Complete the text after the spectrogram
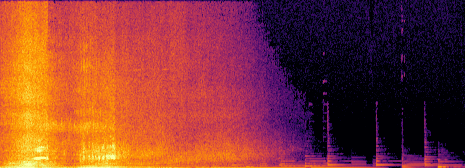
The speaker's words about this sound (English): Okay, then you guys hop into your truck. And you speed off towards whatever the fuck this was.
